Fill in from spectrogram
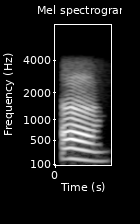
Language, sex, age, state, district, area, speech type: Bodo, female, 45-60, Assam, Baksa, rural, conversation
